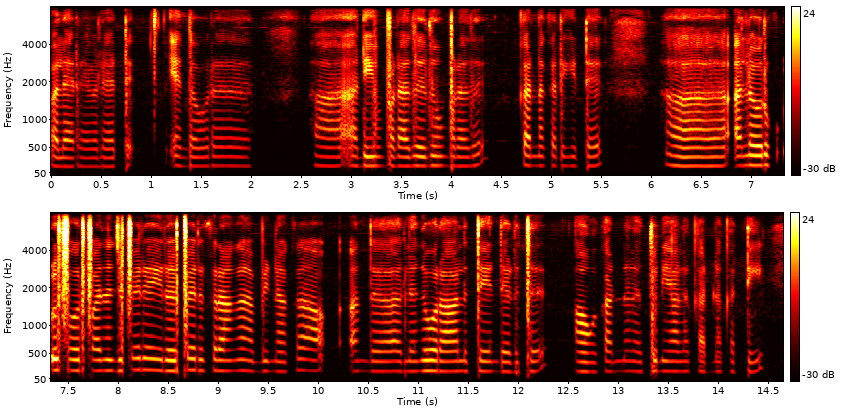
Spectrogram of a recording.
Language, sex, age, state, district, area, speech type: Tamil, female, 30-45, Tamil Nadu, Chennai, urban, spontaneous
